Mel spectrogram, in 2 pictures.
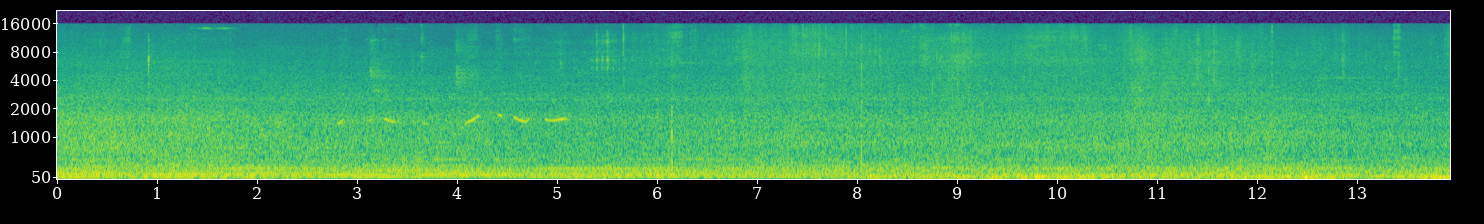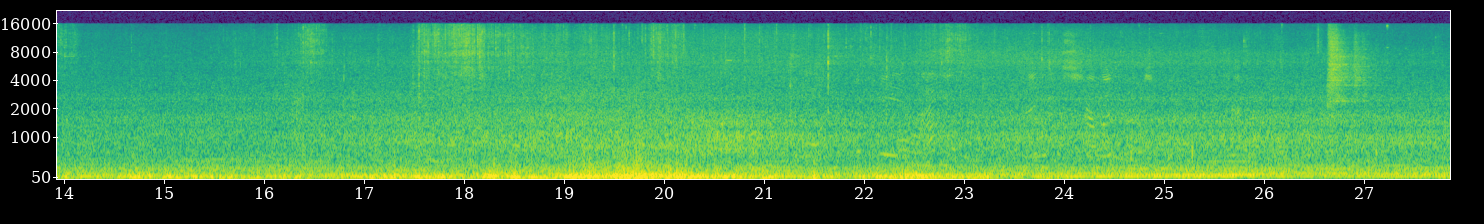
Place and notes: leipzig lindenau, lindenauer markt
am lindenauer markt. straßenbahnen und autos, im hintergrund schwatzende kinder.
Leipzig, Deutschland, 1 September 2011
